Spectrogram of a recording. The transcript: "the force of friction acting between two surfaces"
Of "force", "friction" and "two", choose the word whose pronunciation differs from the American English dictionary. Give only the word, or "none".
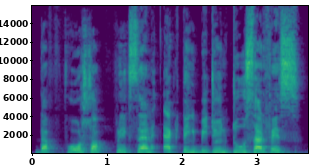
friction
